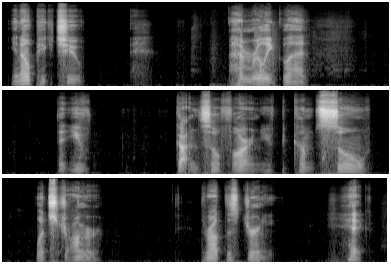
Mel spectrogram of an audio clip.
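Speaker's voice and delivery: ordinary delivery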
